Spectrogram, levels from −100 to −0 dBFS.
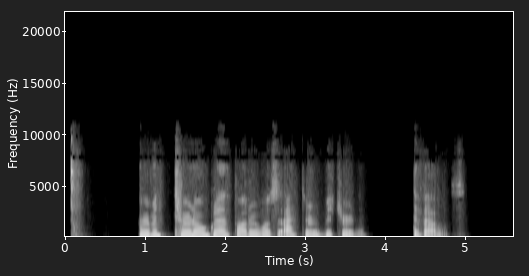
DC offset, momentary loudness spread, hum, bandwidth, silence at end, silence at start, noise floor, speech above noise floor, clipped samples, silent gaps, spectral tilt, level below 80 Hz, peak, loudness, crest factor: under 0.1%; 9 LU; none; 10 kHz; 0.65 s; 0.05 s; under -90 dBFS; over 65 dB; under 0.1%; 0.60-0.86 s, 3.93-4.03 s, 4.12-4.31 s; -6 dB/octave; -68 dBFS; -4 dBFS; -26 LUFS; 22 dB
